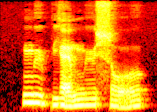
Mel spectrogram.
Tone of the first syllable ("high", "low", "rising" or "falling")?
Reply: falling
